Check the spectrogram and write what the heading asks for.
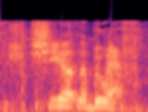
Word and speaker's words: Shia LaBeouf: His name is pronounced Shia LaBeouf.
